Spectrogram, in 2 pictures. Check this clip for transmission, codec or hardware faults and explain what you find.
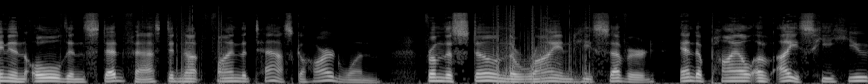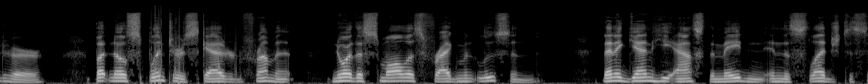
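Three bursts of processor overload crackle, at 1.41–2.24 s, 4.93–6.07 s and 10.05–11.04 s. The processor keeps missing deadlines on very short buffers, a millisecond or two each, leaving dozens of hard-edged silent gaps. The result is a gritty crackle over the speech rather than the longer, sparser dropouts of network loss.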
